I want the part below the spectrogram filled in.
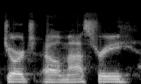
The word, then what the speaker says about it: Georges El Masri: I have George L. Masri.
